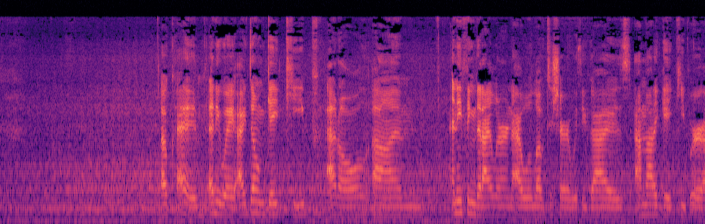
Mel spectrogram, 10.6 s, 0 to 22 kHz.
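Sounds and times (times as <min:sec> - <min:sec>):
faint rhythmic rail clatter: 0:00.0 - 0:10.5
train rumbling past: 0:00.0 - 0:10.5
speech: 0:02.4 - 0:06.2, 0:06.8 - 0:10.5.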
